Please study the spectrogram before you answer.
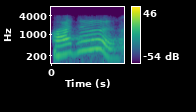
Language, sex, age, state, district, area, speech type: Nepali, female, 30-45, West Bengal, Jalpaiguri, rural, conversation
